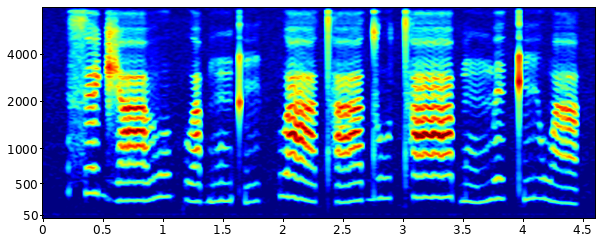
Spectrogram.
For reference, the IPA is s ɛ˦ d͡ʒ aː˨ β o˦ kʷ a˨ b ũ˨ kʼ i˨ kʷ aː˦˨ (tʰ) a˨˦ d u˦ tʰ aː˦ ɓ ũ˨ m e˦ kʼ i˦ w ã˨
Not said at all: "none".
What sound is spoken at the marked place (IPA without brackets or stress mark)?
tʰ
